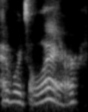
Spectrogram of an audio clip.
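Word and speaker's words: Edwards-Helaire: for reminding me it's edward's a lair keep on forgetting that the h is silent they went over that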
